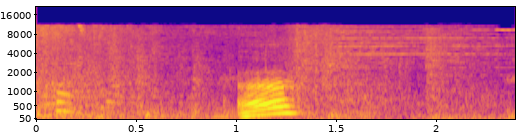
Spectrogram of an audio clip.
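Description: A young man's voice rises in a sharp exclaim.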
